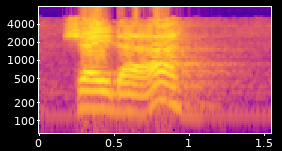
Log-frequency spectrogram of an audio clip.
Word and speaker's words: Shaddai: Shaddai, or pronunciation guide, Shaddai.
